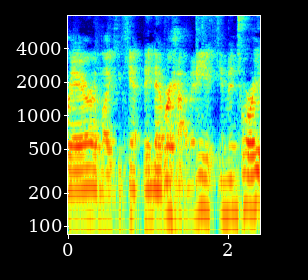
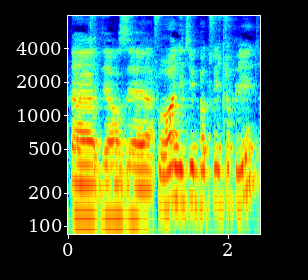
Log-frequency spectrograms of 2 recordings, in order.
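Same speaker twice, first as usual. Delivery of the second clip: French accent; 2 semitones higher than usual. Shown as a demonstration. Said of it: "do all my French accent stuff".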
